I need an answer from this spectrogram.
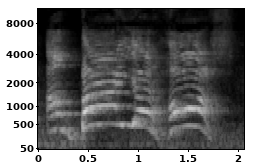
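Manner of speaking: loud, high, drawn-out call; eager shout. Acted. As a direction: shout an eager offer over the crowd. Excited crowd offers to buy.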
